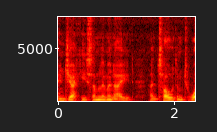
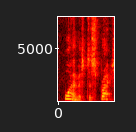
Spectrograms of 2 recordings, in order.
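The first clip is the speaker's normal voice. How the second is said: much higher, startled greeting; surprised; 4 dB louder than usual. Acted. Mummy Bear finds the fishmonger at her door, surprised and high. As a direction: caught off guard at the door.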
